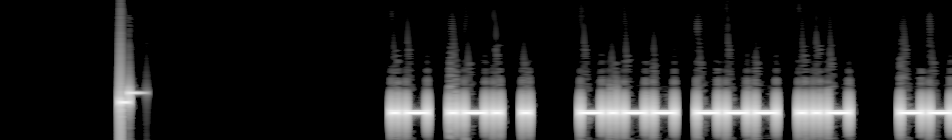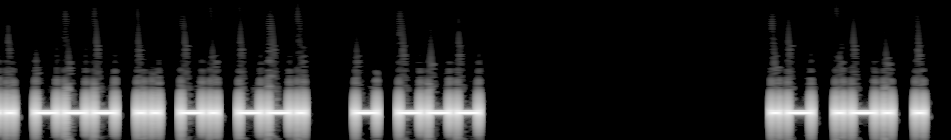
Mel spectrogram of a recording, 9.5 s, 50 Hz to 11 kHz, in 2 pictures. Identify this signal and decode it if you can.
Morse code, heard as a keyed tone, about 29 wpm, 700 Hz. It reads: ARE YOU GOING TO ARE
